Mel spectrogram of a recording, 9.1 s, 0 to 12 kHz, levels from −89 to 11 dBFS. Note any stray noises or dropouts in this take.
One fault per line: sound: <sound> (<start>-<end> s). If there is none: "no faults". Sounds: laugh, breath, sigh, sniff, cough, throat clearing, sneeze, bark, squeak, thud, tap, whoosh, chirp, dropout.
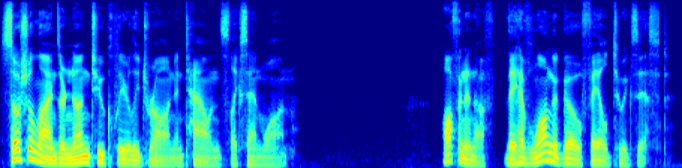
no faults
